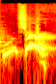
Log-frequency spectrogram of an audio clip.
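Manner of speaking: very high, sing-out agreement; eager consent. Retold or imitated. Man agreeing to his guest's request, eager. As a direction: imitate a man agreeing gladly, pitch way up.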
